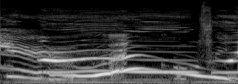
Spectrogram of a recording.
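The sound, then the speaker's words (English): Whale calls: long, tonal moans rich in harmonics that glide slowly up and down in pitch, sounding alone and fairly loud. “So let's just listen to some whale calls.”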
